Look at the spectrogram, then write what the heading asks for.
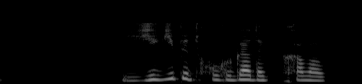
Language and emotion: Russian, neutral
